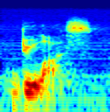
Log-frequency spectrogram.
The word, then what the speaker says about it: doulos: That's how you pronounce it, David, doulos.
